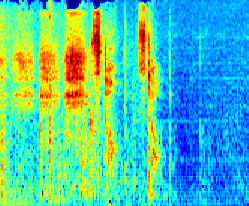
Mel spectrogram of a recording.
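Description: A man whispers close by.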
